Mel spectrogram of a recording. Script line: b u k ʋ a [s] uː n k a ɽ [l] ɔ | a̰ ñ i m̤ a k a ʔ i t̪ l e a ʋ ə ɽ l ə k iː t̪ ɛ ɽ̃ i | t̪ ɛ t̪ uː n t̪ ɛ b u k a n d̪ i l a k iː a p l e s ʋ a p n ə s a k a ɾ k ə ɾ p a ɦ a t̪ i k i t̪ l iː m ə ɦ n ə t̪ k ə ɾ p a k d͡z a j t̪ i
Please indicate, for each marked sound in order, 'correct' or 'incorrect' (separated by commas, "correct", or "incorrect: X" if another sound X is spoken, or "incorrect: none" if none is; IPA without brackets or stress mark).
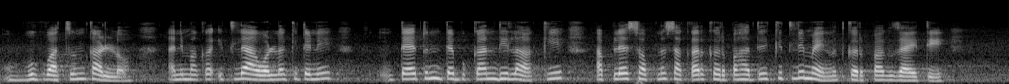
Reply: incorrect: t͡s, correct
